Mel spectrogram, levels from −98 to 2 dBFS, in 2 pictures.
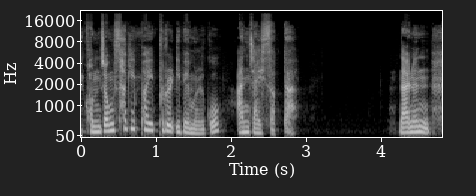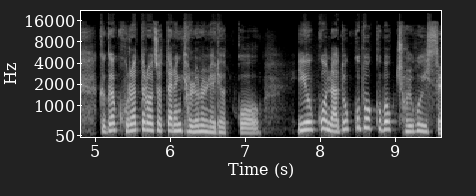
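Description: No technical faults can be heard anywhere in the speech recording.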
